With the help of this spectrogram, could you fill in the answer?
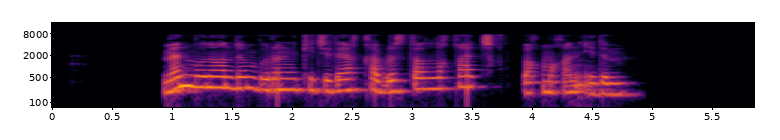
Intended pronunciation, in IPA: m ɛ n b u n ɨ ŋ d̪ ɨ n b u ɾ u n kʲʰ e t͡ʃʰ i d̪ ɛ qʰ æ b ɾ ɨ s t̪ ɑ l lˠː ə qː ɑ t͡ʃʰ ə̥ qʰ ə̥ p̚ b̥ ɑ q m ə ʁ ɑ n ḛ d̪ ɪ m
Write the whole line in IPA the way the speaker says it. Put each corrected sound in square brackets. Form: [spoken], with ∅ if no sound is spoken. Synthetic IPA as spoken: m ɛ n b u n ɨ ŋ d̪ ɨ n b u ɾ u n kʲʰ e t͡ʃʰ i d̪ ɛ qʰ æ b ɾ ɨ s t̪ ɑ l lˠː ə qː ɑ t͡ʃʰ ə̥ qʰ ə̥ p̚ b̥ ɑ q m ə ʁ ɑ n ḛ d̪ ɪ m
